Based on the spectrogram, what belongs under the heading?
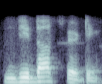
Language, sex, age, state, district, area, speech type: Urdu, male, 30-45, Bihar, East Champaran, urban, conversation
